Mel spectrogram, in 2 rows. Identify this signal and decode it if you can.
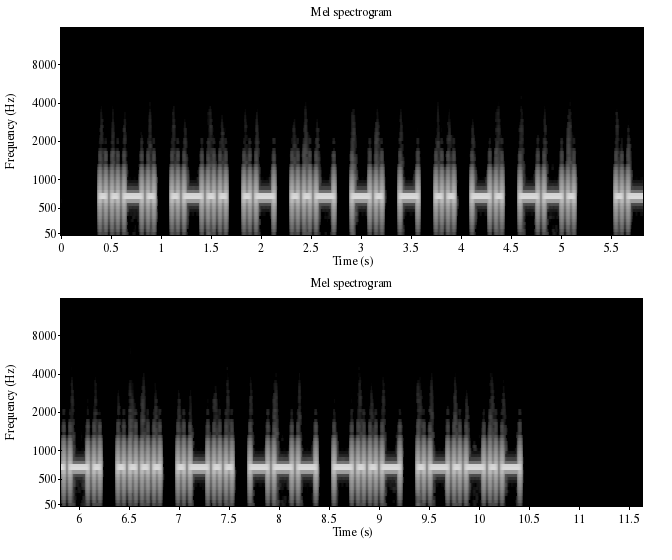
Morse code, heard as a keyed tone, about 19 wpm, 700 Hz. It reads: FLAUNTING PHLOX.
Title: Pangram Challenge v2 - 20wpm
